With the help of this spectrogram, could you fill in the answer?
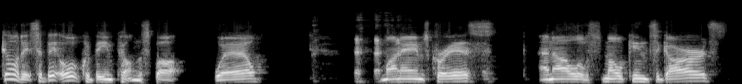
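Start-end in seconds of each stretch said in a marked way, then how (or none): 3.8-7.2 fake, put-on American accent. Put on the spot to do an accent, speaking in a put-on american accent. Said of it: "an American accent".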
